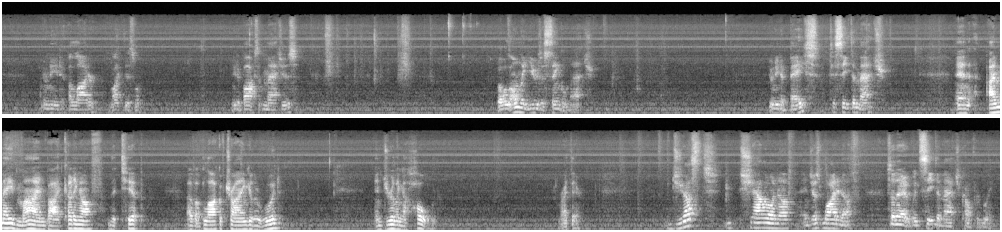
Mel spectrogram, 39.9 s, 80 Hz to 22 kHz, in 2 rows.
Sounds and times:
Speech: 0.8 - 2.9, 4.6 - 6.0, 10.0 - 11.9, 15.4 - 17.8, 19.1 - 22.8, 23.7 - 25.6, 27.4 - 28.7, 31.1 - 31.6, 33.3 - 37.1, 37.7 - 39.9.

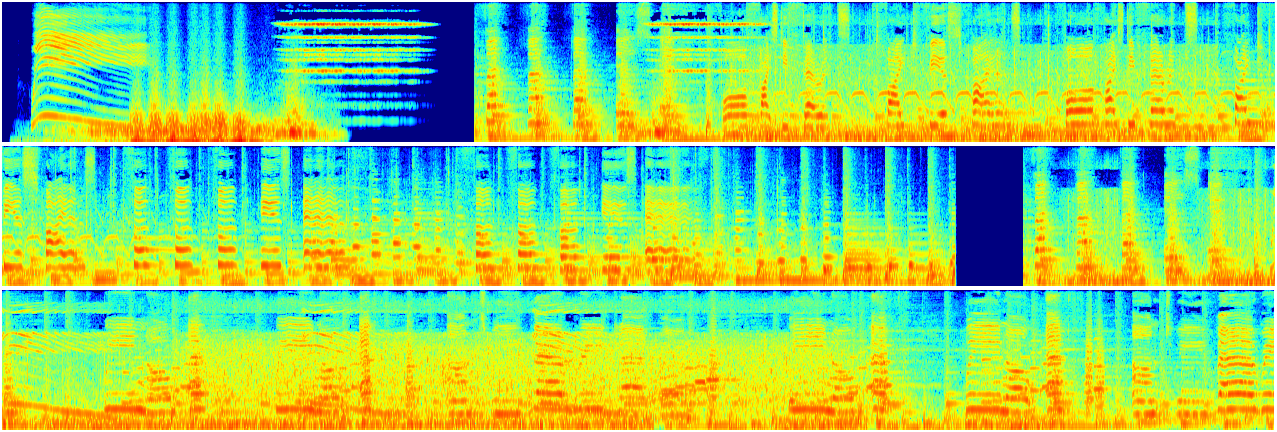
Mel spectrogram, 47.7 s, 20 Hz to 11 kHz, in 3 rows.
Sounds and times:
Speech: 0.4 - 1.8, 9.0 - 10.5, 31.8 - 33.3
Music: 5.9 - 27.8, 28.7 - 47.7.

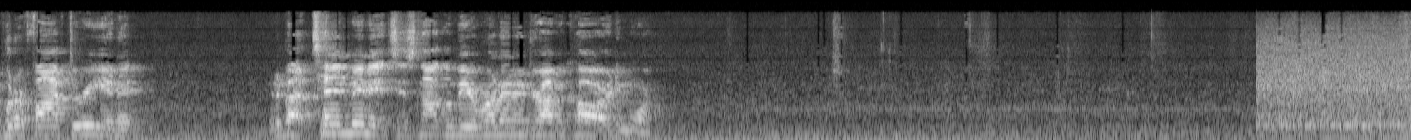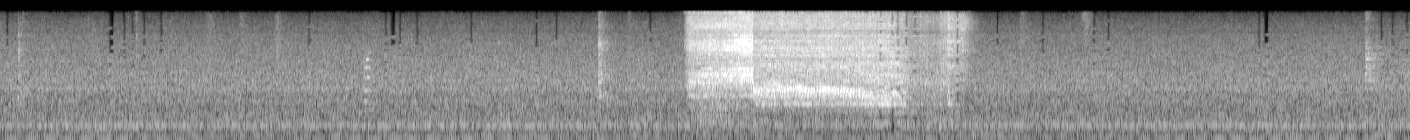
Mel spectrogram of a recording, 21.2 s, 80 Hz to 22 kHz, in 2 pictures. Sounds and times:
Speech: 0.0 - 1.2, 2.0 - 5.0.

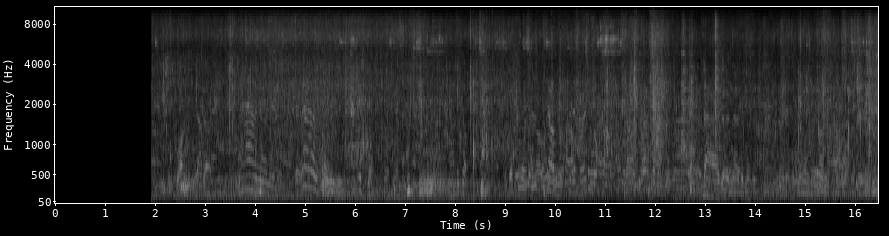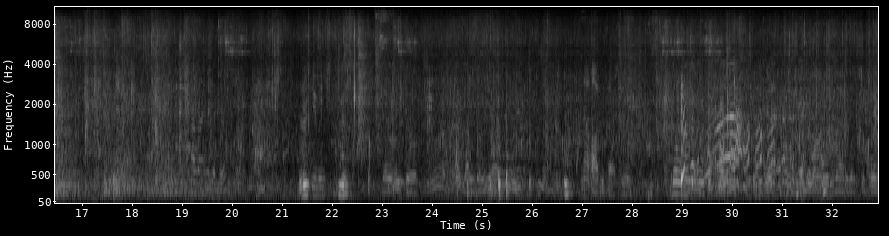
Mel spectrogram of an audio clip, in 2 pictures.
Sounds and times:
Water: 1.9 - 32.9
Splash, splatter: 2.0 - 32.9
Speech: 9.1 - 16.8, 28.8 - 32.9.

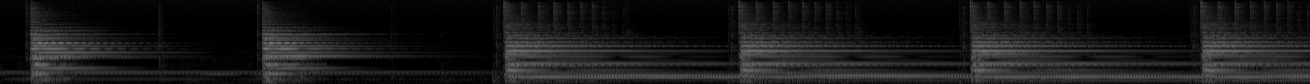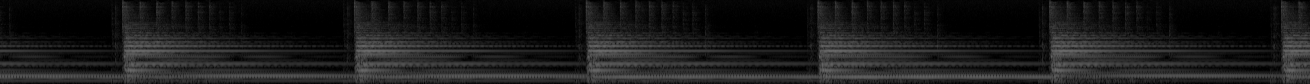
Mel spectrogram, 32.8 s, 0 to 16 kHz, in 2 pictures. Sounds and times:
Bell: 0.0 - 32.7.

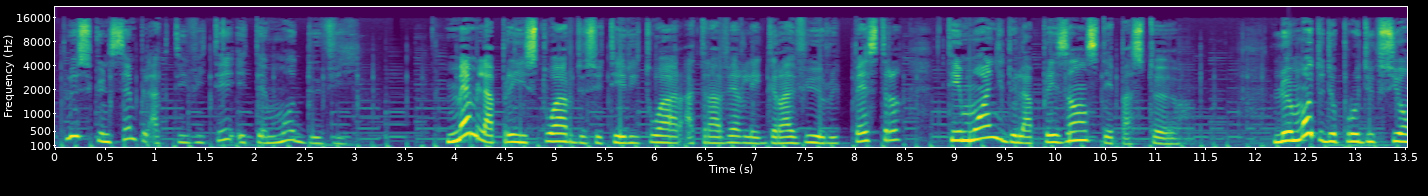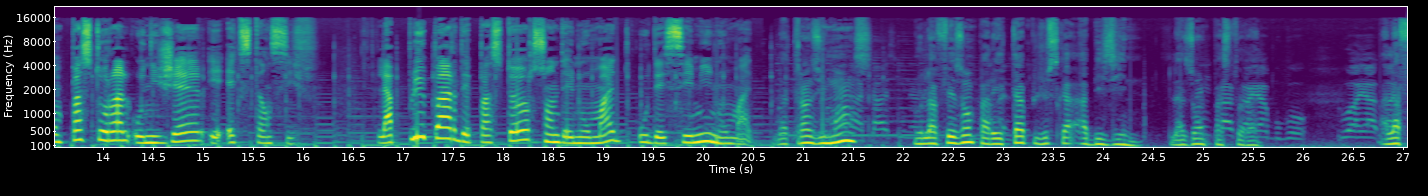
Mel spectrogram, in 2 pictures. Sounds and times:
Music: 0.0 - 27.0
Speech: 0.1 - 3.0, 3.9 - 11.3, 12.2 - 16.1, 16.8 - 27.0.

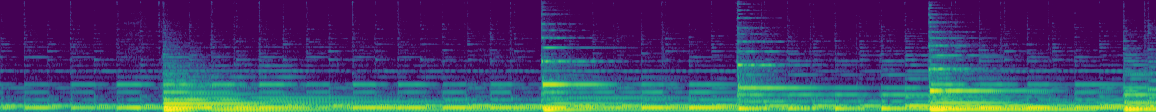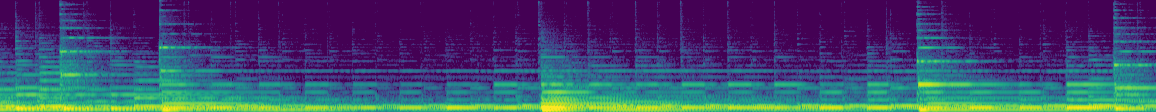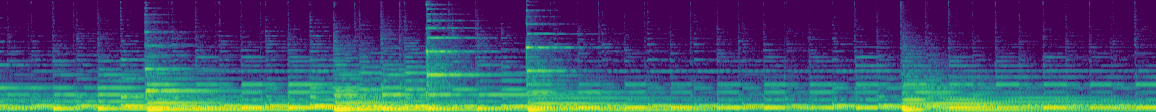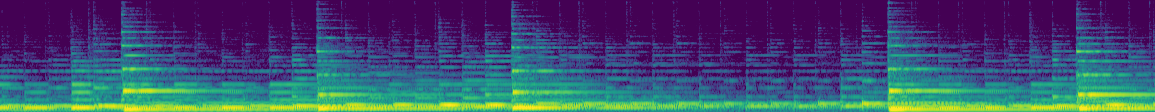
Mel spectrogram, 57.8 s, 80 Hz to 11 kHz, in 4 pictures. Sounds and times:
Music: 0.0 - 57.7.

